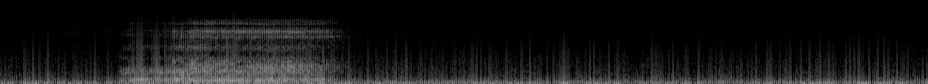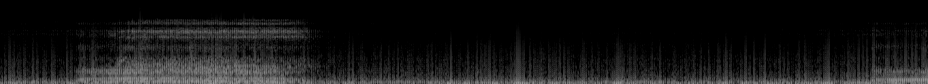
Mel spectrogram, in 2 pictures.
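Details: Snoring recorded with the SnoreLab app: loud, harsh snores about every nine seconds on each inhalation, roughly seven breaths a minute, with a steady hum between; snoring.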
